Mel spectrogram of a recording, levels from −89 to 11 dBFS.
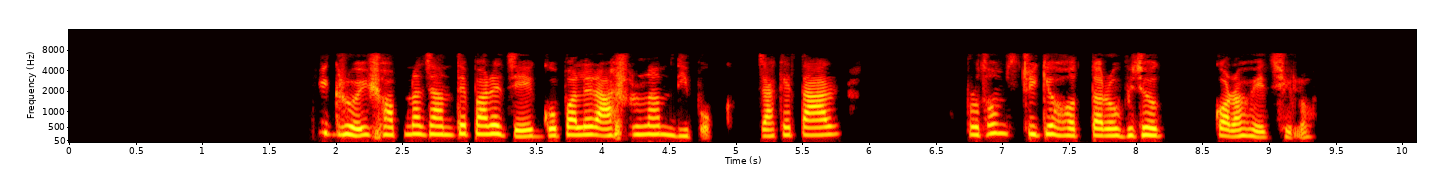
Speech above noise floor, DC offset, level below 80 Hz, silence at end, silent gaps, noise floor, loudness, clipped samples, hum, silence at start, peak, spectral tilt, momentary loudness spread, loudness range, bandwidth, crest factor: over 73 dB; under 0.1%; -64 dBFS; 0.8 s; 2.47-2.51 s, 4.83-4.92 s, 4.99-5.16 s, 5.45-5.49 s, 5.94-6.73 s, 8.24-8.59 s; under -90 dBFS; -18 LUFS; under 0.1%; none; 1.9 s; -2 dBFS; -5.5 dB/octave; 11 LU; 4 LU; 7.4 kHz; 18 dB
